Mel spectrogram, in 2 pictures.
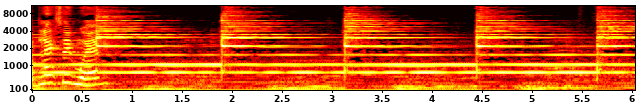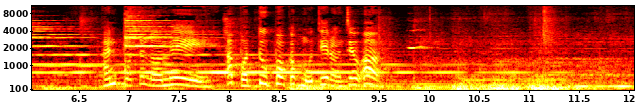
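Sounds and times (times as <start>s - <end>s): church bell ringing: 0.0s - 11.8s.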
